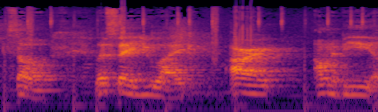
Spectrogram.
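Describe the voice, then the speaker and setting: A man talks with audible room echo and faint music in the background. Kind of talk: casual vlog chat. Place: home room.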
